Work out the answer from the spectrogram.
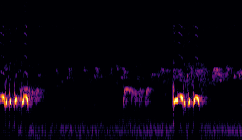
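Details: Loud local zebra dove singing to draw other doves into song: two bursts of fast bubbly coos about three seconds apart, with softer nasal notes and a steady low hum between.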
